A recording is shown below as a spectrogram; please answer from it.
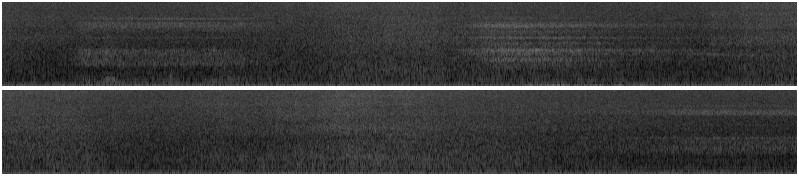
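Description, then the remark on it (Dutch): Loud, ocean-like breathing: several slow, rushing inhalations, breathed slightly harder to make the sound of the sea, swell and fade in a steady rhythm, airy, over a soft continuous hiss with a faint sustained musical tone underneath. “En je kan het geluid van de zee maken bij je inademing door iets harder te ademen.”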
